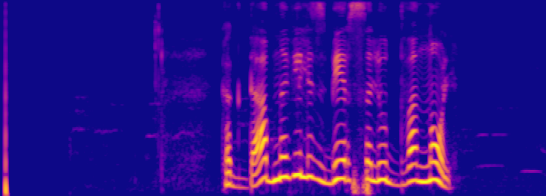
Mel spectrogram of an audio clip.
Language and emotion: Russian, positive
